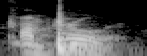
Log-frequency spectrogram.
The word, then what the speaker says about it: comptroller: we listed was comptroller the one that looks like it's misspelled like playstation controller but it's not it's comptroller how often are these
